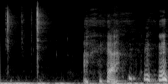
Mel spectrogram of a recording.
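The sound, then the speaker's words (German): Scissors snipping: a few crisp, sharp clicks in quick succession, followed by voiced sounds. “Wir machen Scherengeräusch. Warte. Schnippschnapp. Schnippschnapp.”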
